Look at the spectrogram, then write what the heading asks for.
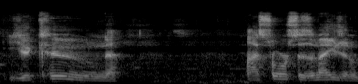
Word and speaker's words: Huckin: It's pronounced Huckin. My source is an Asian person. Huckin. My source is an Asian person. Well, point the fingers at Will Schuster because he said it was Equin.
